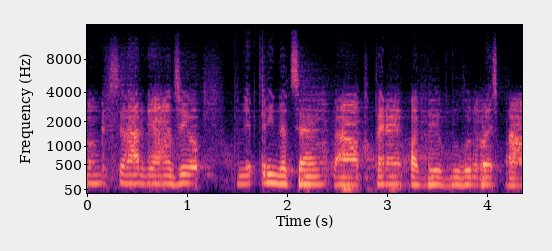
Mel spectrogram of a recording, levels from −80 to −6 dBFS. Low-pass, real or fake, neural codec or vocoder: 14.4 kHz; fake; codec, 44.1 kHz, 0.9 kbps, DAC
